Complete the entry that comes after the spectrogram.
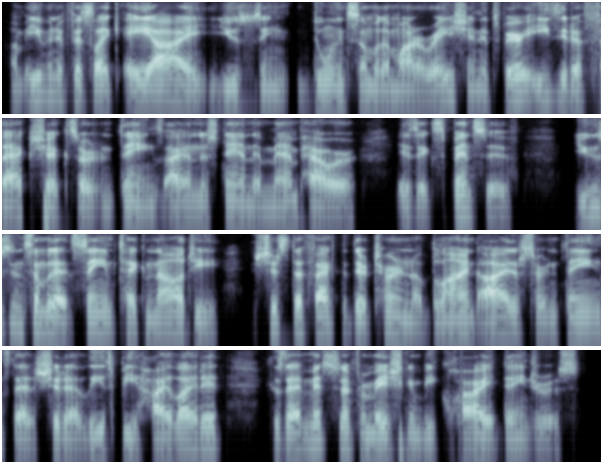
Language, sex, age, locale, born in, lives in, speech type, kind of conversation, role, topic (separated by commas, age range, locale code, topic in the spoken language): English, male, 40-44, en-US, United States, United States, conversation, unstructured, none, What do you think about how social media platforms handle fake news?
